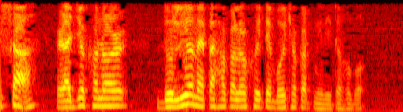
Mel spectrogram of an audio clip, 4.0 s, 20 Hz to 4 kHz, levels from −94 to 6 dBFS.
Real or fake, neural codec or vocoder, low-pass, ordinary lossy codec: real; none; 3.6 kHz; none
